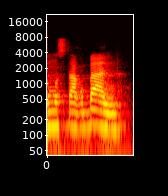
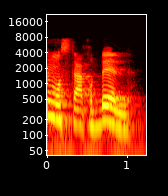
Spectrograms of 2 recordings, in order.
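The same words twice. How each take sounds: First: The vowel before the final l is 'a'. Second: The vowel before the final l is 'i'. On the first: It names time as the thing that is approached. "دومی مشهورتر مستقبل" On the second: It names time as the thing that comes toward us. "فلاسفه که علمو میگن مستقبل"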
